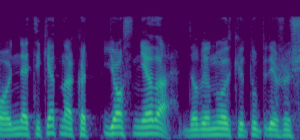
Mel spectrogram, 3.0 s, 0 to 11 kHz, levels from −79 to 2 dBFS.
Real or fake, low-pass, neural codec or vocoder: real; 7.2 kHz; none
